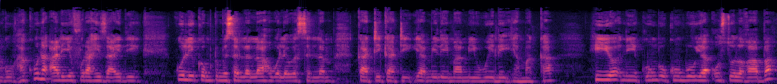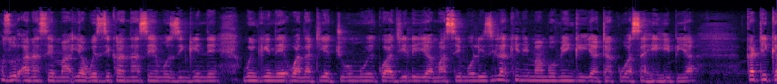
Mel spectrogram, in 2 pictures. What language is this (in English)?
Swahili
